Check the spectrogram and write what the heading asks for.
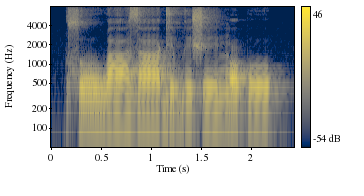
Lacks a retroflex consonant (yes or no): yes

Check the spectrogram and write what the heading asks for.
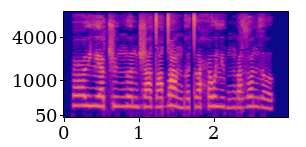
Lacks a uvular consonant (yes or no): yes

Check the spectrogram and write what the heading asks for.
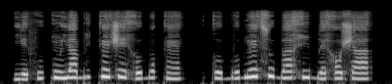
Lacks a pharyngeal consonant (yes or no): yes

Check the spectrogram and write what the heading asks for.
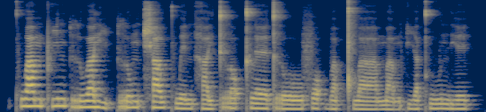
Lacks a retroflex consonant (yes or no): yes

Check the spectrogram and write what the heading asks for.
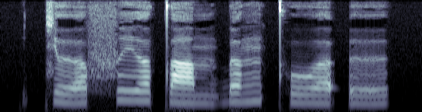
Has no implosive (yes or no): no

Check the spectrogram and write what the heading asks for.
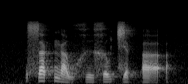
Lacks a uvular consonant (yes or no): yes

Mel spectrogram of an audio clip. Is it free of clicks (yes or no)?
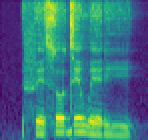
yes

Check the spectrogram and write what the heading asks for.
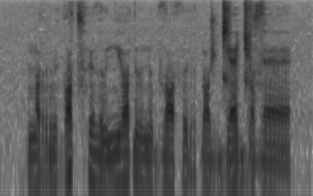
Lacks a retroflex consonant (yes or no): yes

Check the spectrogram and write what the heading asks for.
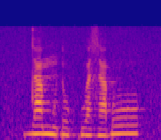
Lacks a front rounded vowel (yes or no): yes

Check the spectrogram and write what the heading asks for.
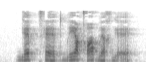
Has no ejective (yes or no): no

